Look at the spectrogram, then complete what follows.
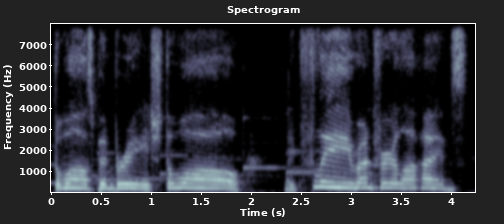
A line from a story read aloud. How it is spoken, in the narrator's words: you hear people screaming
